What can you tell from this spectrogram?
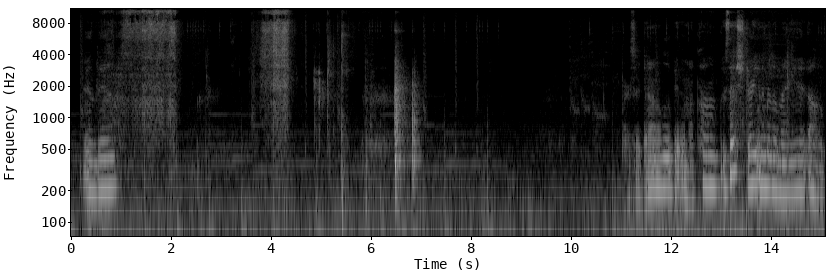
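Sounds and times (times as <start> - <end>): aerosol can spraying: 0.6 - 2.2, 3.6 - 4.5.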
